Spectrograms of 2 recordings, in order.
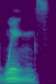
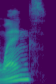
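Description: First: The vowel sounds like the 'i' in 'sit'. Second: The vowel sounds like the 'a' in 'bang'. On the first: "That's what I meant was like wings" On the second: "just pronouncing it wangs"

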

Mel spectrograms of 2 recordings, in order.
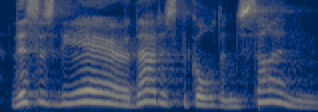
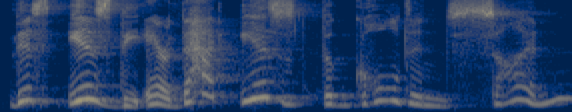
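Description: First: It is said flatly, without meaning. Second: It is said with expressive, bewildered inflection.

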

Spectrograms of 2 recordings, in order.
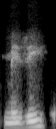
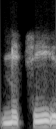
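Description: First: The middle consonant is a 'z' sound. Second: The middle consonant is a 'ts' sound. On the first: The speaker calls it wrong. "Not Mizzy" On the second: The speaker calls it right. "it is Mitzi"

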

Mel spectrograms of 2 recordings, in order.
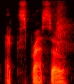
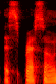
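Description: First: It starts with 'ex', with a k sound. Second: It starts with 'es', with no k sound. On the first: The speaker calls it wrong. "not espresso. There's no X in espresso" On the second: The speaker calls it right. "it's espresso"

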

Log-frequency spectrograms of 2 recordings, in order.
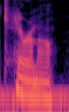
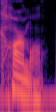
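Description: First: The word is said with three syllables. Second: The word is said with two syllables. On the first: The speaker calls it wrong. "It's not caramel" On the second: The speaker calls it right. "We don't say the second A in caramel"

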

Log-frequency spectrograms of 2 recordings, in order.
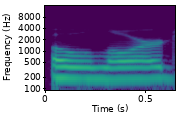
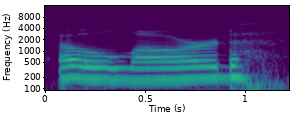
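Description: First: It is said in a plain, neutral voice. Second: It is said in a Southern lady's accent. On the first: "instead of like" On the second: "like a Southern lady"

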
